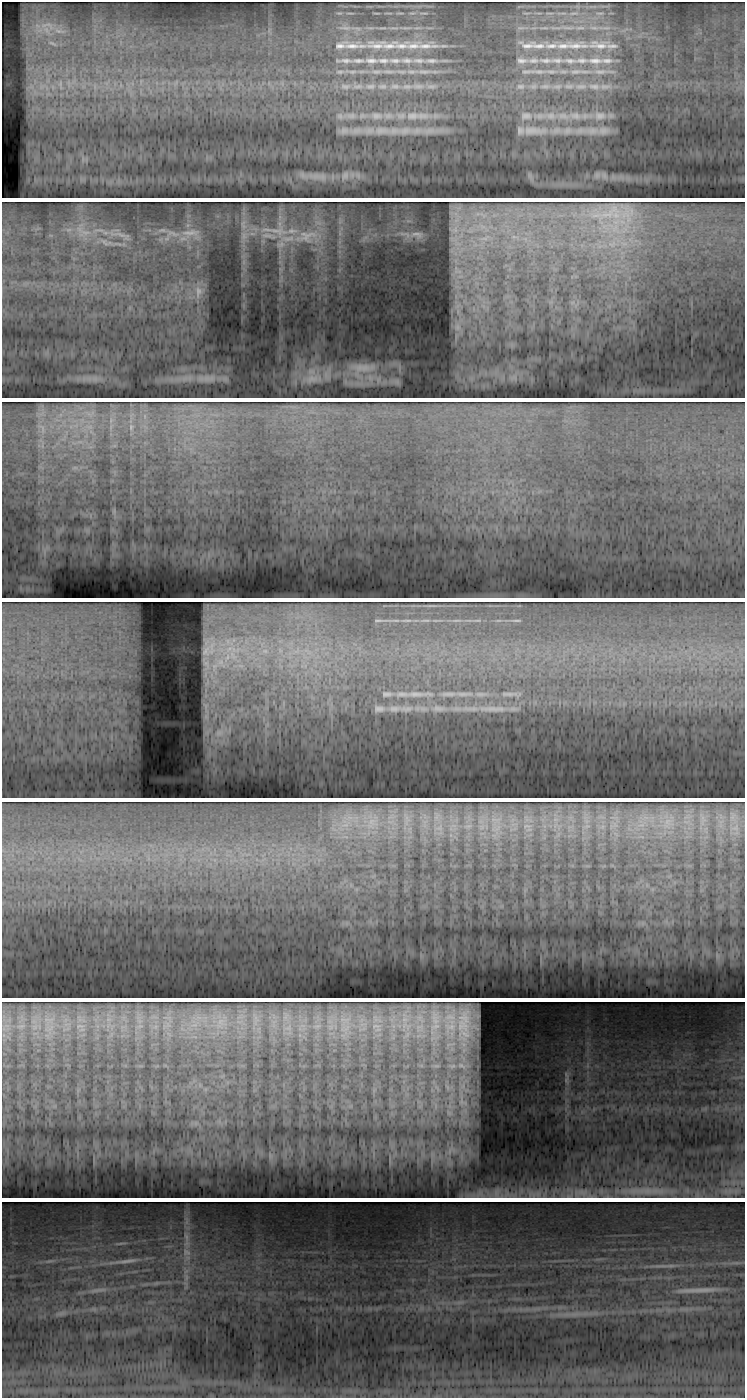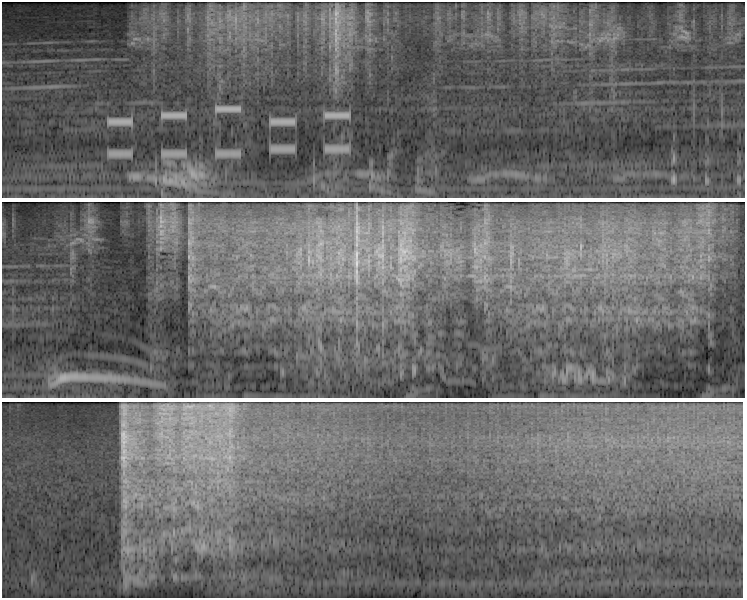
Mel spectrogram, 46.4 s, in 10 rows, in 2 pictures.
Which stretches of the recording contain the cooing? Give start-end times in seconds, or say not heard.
0.1-8.0, 33.2-41.1.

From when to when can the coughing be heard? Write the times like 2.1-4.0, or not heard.
not heard.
